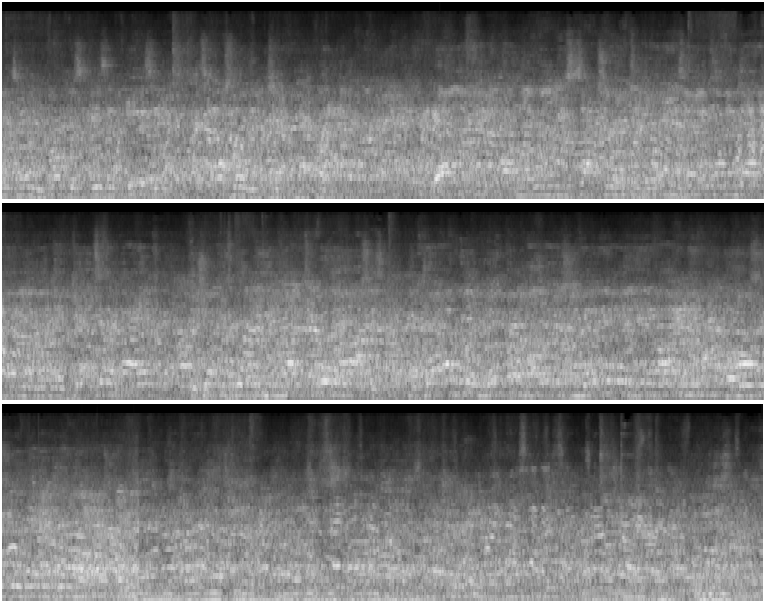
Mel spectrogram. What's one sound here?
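A large crowd of men and women chatters loudly all around, in a busy, echoing room.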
